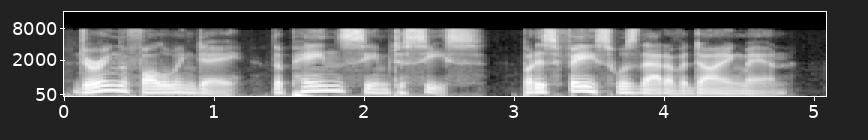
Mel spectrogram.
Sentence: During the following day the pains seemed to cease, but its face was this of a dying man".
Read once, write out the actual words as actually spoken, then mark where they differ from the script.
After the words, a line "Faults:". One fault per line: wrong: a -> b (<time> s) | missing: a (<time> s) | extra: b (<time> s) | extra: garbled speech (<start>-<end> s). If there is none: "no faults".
During the following day the pains seemed to cease, but his face was that of a dying man".
Faults:
wrong: its -> his (3.1 s)
wrong: this -> that (3.8 s)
